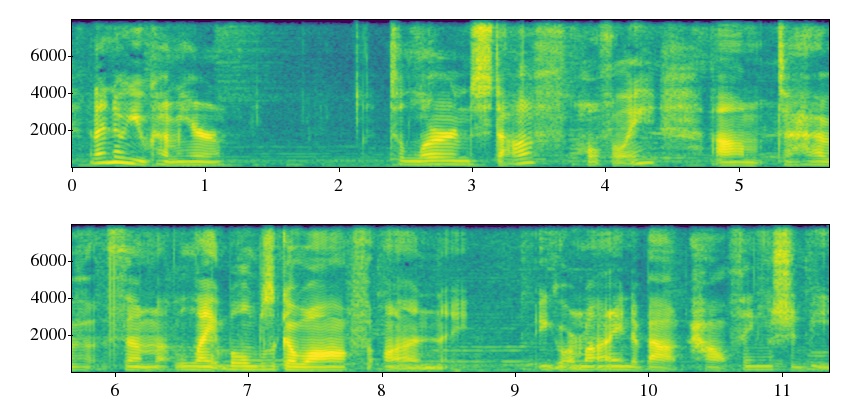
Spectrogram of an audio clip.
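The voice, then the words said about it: Raspy voice. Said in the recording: “my voice is really raspy ... Still raspy.”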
